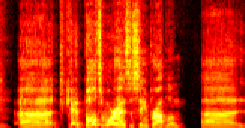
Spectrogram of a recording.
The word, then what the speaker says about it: Baltimore: Uh Baltimore has the same problem. Uh if you're you know people that live in Baltimore a long time just call it bomber for example.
